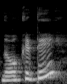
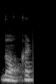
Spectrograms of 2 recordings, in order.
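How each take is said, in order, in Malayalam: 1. ആവേശത്തോടെയും അഭിനന്ദനത്തോടെയും തോന്നുന്നു. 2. മടിയോടെയും വിമുഖതയോടെയും തോന്നുന്നു. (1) "ഹായ് കൊള്ളാലോ" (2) "ബുദ്ധിമുട്ടാടാ"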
